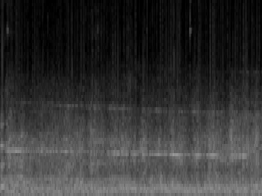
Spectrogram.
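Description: An airplane passing overhead in Canada, a loud broad steady roar with a thin high whine running through it, no talk.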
